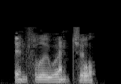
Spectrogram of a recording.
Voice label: "influential", English; adjectives

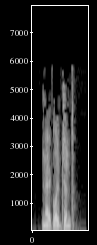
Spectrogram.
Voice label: "negligent", english; adjectives

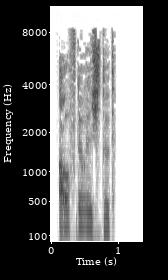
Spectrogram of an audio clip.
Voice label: "aufgerichtet", German; adjectives

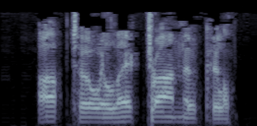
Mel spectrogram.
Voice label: "opto-electronical", English; adjectives

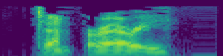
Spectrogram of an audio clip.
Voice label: "temporary", English; adjectives

